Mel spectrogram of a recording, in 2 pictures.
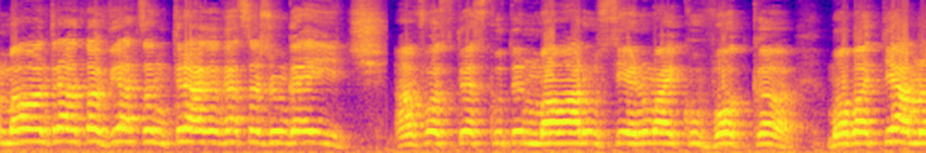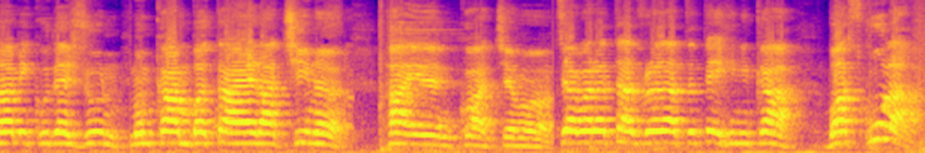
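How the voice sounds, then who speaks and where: [name], a man doing a cocky high-voiced boxer. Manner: taunting, loud, punctuated with grunts. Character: boastful cocky male boxer, brash and mocking. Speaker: VR game player. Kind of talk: comedic in-character gameplay commentary. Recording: roomy echo.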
